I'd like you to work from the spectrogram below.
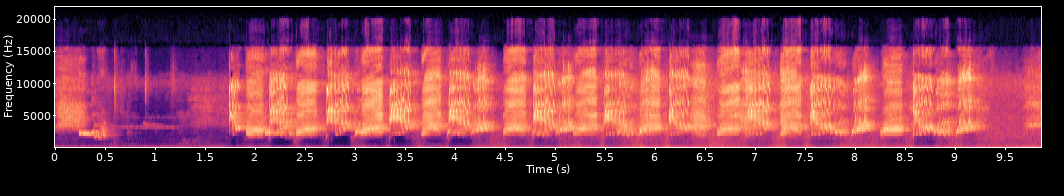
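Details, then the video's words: Javan pied starling in energetic crackling kretekan song: after a brief whistle, a dense nonstop stream of harsh, raspy high bursts follows, about three per second, with a low background rumble. "jalak suren gacor kretekan nggaruda"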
